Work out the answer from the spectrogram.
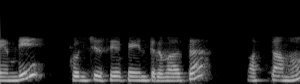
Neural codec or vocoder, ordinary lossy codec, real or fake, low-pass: codec, 16 kHz, 4 kbps, X-Codec, HuBERT features, trained on general audio; AAC, 16 kbps; fake; 3.6 kHz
